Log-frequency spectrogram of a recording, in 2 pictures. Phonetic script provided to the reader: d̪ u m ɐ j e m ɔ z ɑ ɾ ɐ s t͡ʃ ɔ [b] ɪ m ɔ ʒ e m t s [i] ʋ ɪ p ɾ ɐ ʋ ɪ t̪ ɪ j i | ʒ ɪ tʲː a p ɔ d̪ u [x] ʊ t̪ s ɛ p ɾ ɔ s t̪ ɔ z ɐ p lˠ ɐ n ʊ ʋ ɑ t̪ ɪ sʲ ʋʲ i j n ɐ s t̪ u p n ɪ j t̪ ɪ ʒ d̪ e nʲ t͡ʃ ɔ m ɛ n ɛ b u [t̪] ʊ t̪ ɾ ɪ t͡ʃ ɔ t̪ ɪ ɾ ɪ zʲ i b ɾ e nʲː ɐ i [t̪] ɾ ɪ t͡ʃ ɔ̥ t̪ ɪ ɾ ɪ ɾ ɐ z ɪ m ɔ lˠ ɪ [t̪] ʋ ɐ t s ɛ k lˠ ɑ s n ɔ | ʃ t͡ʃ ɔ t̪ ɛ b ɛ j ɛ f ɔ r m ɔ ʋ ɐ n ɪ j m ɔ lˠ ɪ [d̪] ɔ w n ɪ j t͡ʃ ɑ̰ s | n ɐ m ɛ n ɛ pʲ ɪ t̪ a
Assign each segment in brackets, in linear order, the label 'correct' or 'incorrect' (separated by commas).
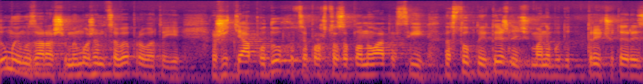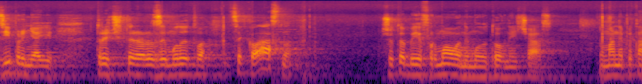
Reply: incorrect, incorrect, correct, incorrect, correct, correct, incorrect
